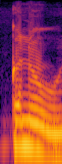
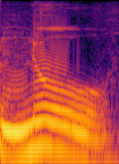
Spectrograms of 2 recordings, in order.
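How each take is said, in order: First: The word starts with a k before the n. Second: The word starts with a plain n sound. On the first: The speaker calls it wrong. "ना कि कनो" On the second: The speaker calls it right.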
